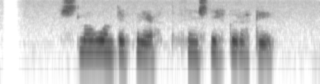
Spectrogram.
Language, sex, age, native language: Icelandic, male, 10, Icelandic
